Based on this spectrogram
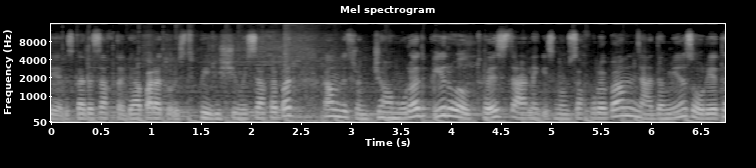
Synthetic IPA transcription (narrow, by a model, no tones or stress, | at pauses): iaɾisɡad̪asaχlˠt̪ʼɛliapʼaɾat̪ʼɔɾist̪ʰb̥iliʃimisaχɛbad̪ | ɡ̥amɔd̪isɾɔmd͡ʒamuɾad̪pʼiɾvɛlˠt̪ʰwɛsːt̪ʼaɾliŋkʼismɔmsaχuɾɛbaad̪amiansɔɾiat̪ʰ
